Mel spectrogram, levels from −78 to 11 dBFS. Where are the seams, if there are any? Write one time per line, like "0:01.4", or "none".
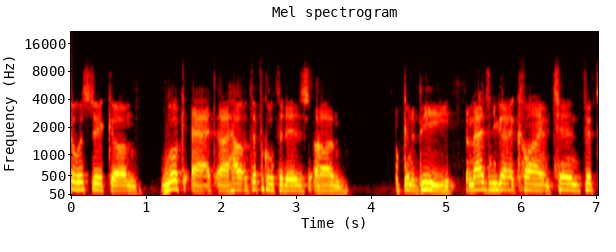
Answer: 0:01.0
0:05.3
